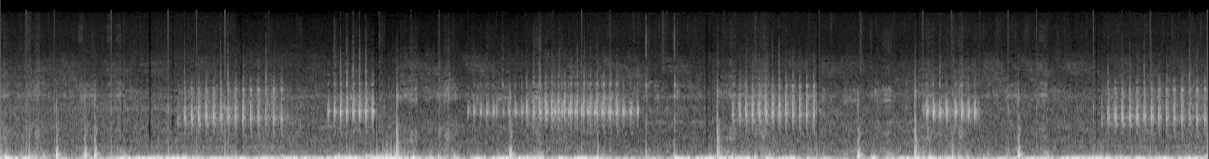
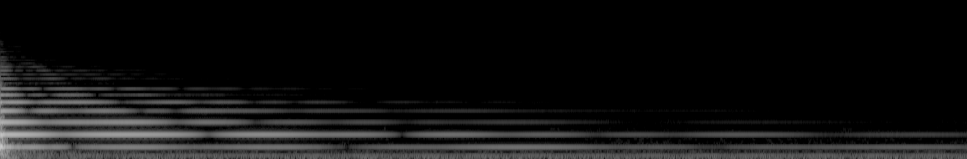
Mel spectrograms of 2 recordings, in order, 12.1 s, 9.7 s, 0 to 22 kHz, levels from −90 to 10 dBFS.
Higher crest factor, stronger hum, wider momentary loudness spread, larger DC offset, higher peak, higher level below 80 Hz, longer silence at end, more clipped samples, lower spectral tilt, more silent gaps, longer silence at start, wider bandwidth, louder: second, 8 dB vs 30 dB; neither; second, 8 LU vs 24 LU; neither; first, 0 dBFS vs -4 dBFS; first, -12 dBFS vs -56 dBFS; second, 0 s vs 0.7 s; first, 0.2% vs under 0.1%; second, -7.5 dB/octave vs -9 dB/octave; neither; about the same, 0 s vs 0 s; second, 3.9 kHz vs 4.9 kHz; first, -18 LUFS vs -31 LUFS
